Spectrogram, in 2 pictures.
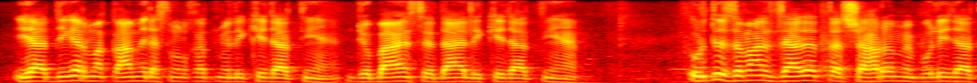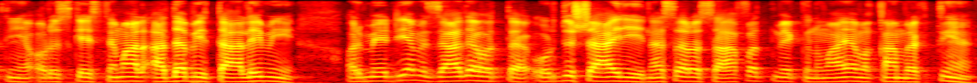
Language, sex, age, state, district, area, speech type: Urdu, male, 18-30, Uttar Pradesh, Saharanpur, urban, spontaneous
